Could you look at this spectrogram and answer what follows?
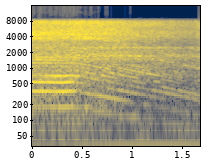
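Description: A chainsaw runs loudly and close, its engine pitch sliding downward as it winds off from high revs.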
